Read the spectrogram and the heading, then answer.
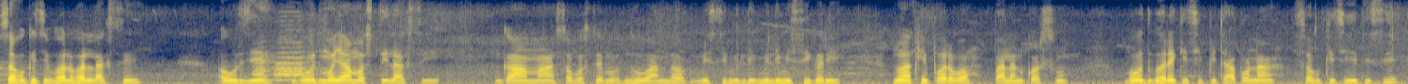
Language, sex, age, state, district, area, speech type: Odia, female, 45-60, Odisha, Balangir, urban, spontaneous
